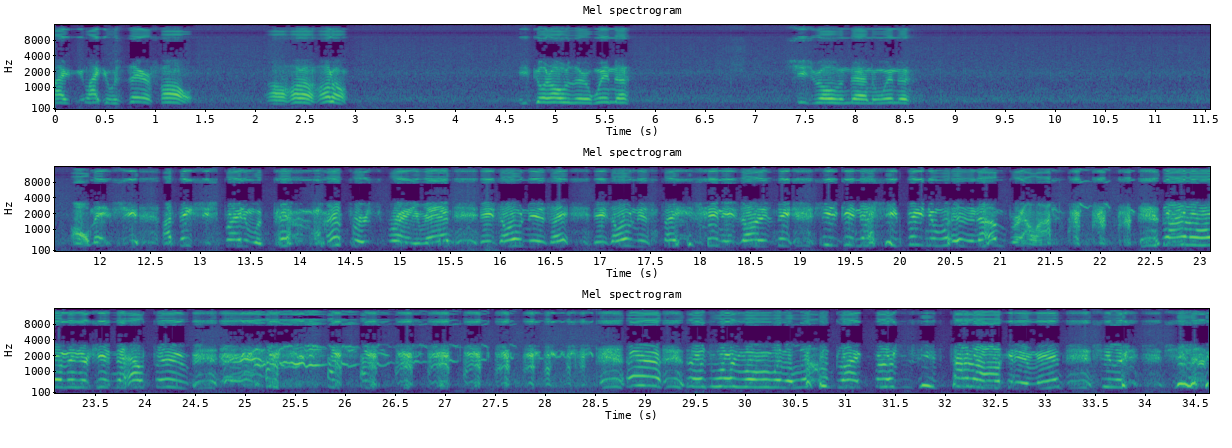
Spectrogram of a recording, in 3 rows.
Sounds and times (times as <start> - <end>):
Speech: 0.0 - 1.4, 2.1 - 3.0, 4.6 - 5.8, 7.3 - 8.6, 11.7 - 26.0, 28.6 - 34.6.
